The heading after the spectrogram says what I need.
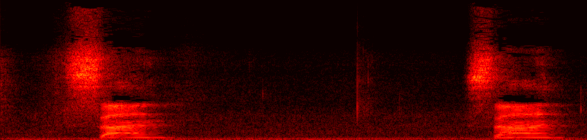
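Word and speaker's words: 三: como el yang liam el 3 se pronuncia como sanz sanz el 4 se pronuncia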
